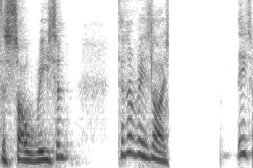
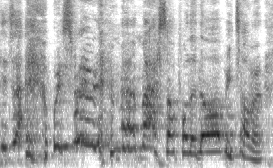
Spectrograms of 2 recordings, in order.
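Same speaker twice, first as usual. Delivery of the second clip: incredulous shout; 10 semitones higher than usual. Real, not acted. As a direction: shout it, laughing at the madness. Laughing disbelief at own story.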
